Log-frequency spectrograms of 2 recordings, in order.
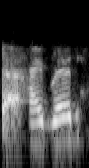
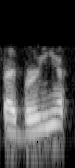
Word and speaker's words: Hibernia: Hybrid. Instead of hybrid, it's Hibernia.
